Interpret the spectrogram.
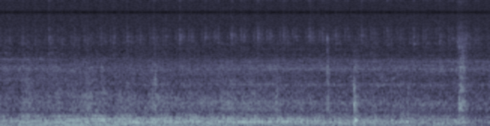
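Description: Southern Region electric multiple unit coach being shunted slowly past, with a steady low engine drone underneath. A few sharp clicks from the wheels come in the second half.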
